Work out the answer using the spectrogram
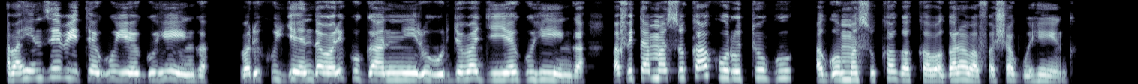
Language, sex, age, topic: Kinyarwanda, female, 25-35, agriculture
